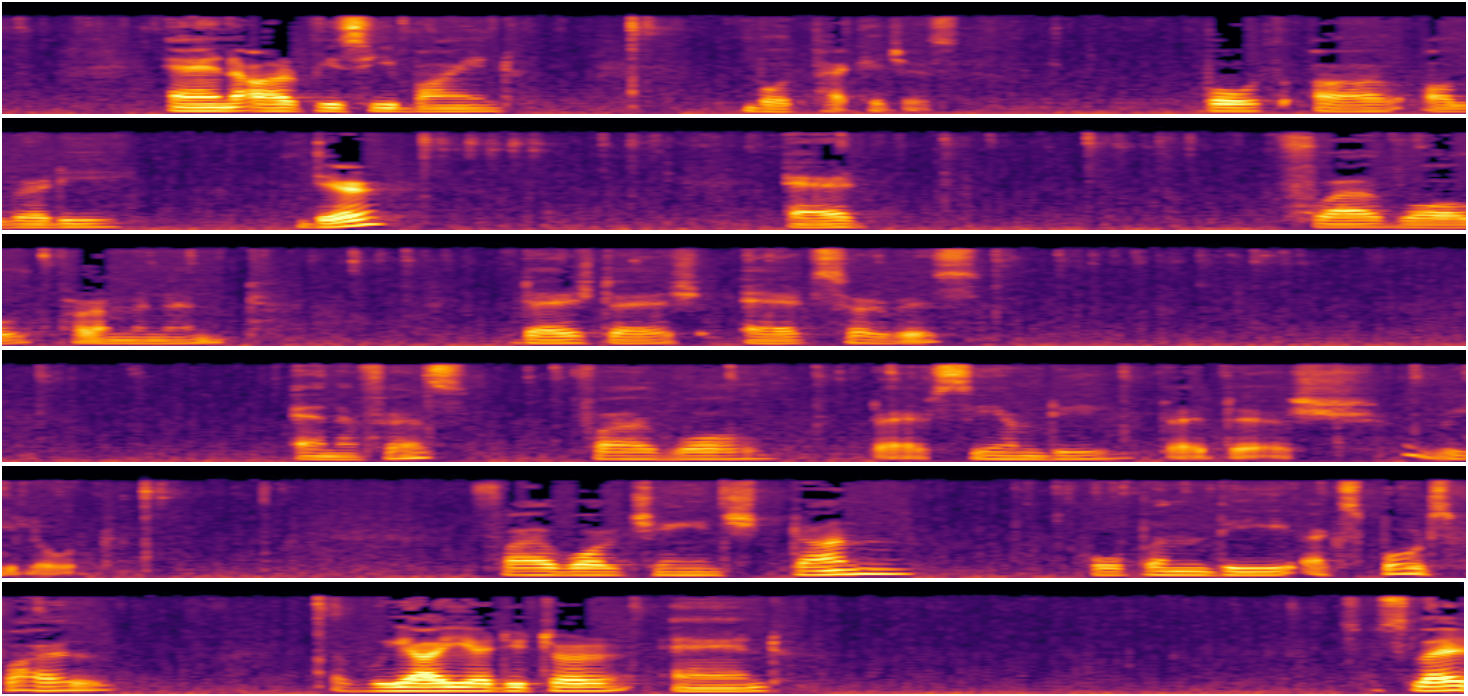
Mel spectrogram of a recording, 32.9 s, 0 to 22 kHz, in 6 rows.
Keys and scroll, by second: 2.1 space, 9.8 space, 15.7 space, 27.5 space.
